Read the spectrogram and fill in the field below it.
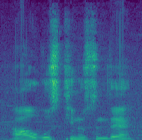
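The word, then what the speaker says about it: Augustinus: 기독교 신학자들 중에 어 지금으로부터 한 1500년 전에 살았던 어그스틴이라고 하는 아오구스티누스인데 어 우리는 이제 미국을 좋아하니까 미국식 발음으로 어거스틴이라고 불러요.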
